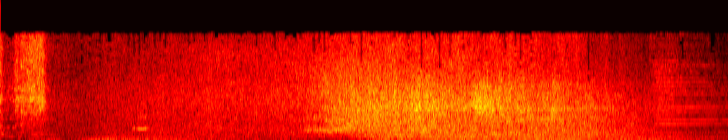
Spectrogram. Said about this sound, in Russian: иногда это художественно утрировалось, как там на машине уезжал, но это такое имело значение, что мы вставили звук самолет.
